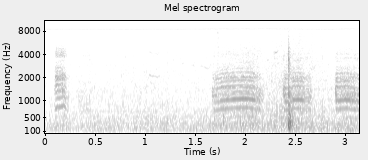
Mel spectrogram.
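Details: A pair of Egyptian geese in a morning exchange at a muddy waterside before sunrise trade nasal reedy honks, three short bursts over three seconds with a harsh rasp between; said to be female honking, male hissing.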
